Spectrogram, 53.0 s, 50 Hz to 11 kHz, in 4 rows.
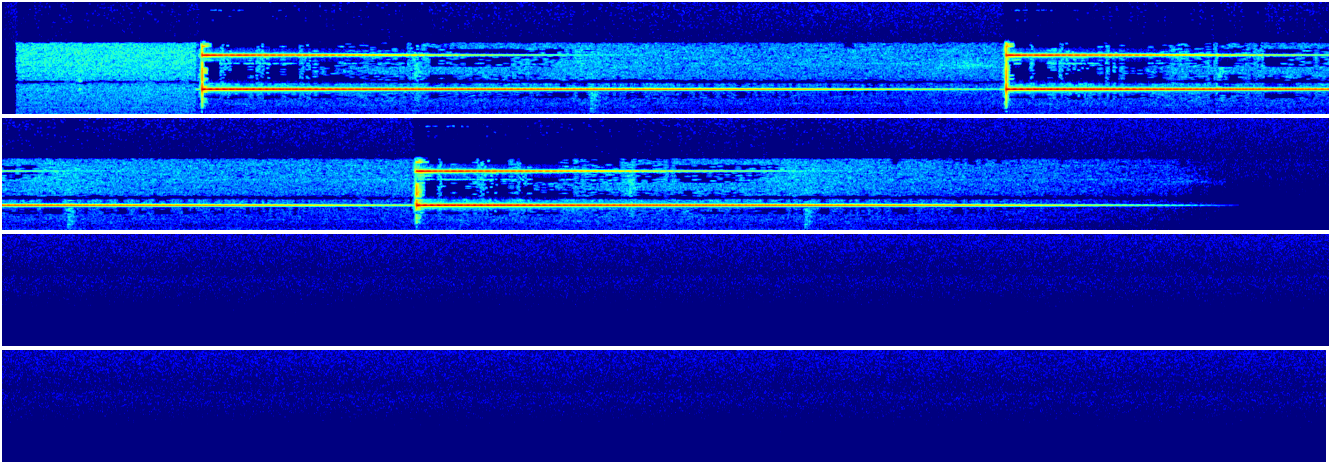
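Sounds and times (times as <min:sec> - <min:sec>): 
bells for seated meditation: 0:02.0 - 0:24.4.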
